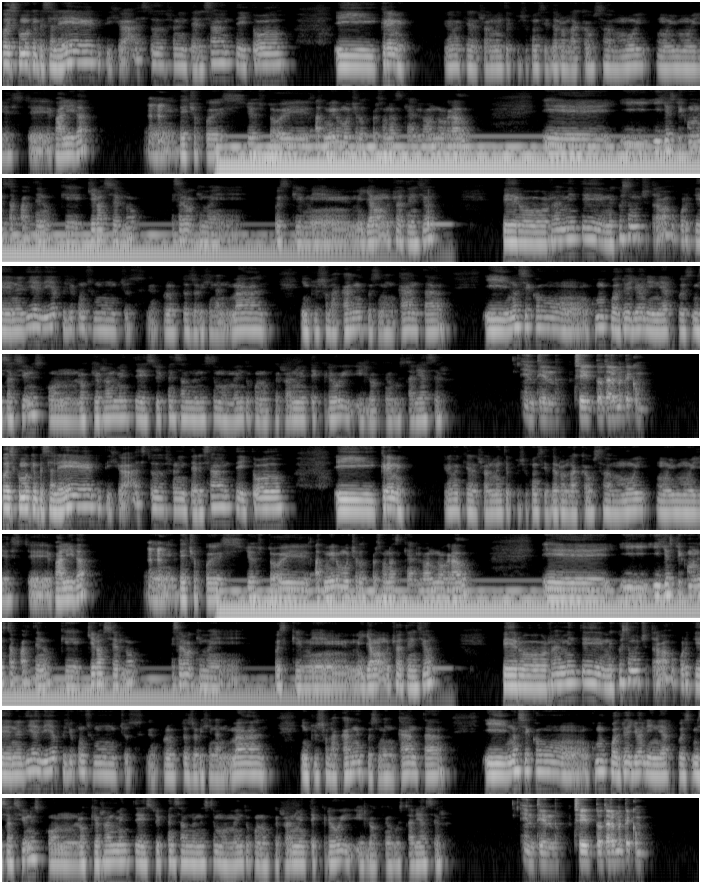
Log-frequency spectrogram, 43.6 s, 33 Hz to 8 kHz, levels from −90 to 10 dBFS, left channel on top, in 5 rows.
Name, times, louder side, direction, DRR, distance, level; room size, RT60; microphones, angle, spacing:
voice 1, 0.0-3.5 3.9-5.0 5.5-9.8 10.5-14.6 15.1-19.1 19.6-20.4 20.9-22.9 23.7-31.7 32.2-40.4, right 3 dB, 40° right, 3 dB, 0.4 m, -27 dB
sound 1, 11.4-22.2 22.8-23.1, left 3 dB, 45° left, 0.4 m, -23 dB
voice 2, 41.4-42.9, right 5 dB, 80° right, 6 dB, 0.7 m, -25 dB
3.5 x 3.4 x 3.1 m, 0.29 s
head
